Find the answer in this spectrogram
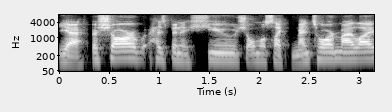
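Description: Here a man speaks with an American accent in a normal speaking voice at a medium pitch. He talks at a fairly quick pace over a quiet background. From New York, Staten Island. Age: 20s. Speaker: spiritual teacher. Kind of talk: casual interview.

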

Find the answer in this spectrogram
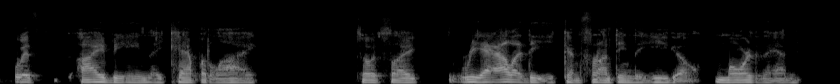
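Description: With a very deep, low pitch and monotone, flat intonation, a man in an American accent speaks at a very slow pace with long, frequent pauses in a dry, close sound with no echo. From United States. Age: 70s. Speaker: spiritual teacher. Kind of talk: casual chat. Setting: video call.

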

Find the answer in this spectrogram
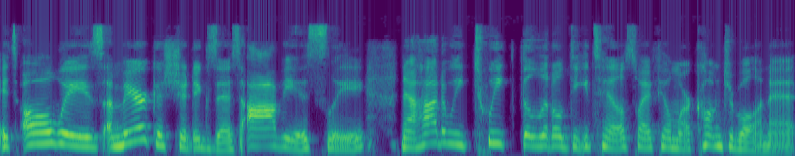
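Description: A woman with an ordinary speaking voice talks at a medium pitch and a fairly quick pace, her lively intonation running with hardly any pauses over a quiet background. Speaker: podcast co-host. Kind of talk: casual banter and interview.

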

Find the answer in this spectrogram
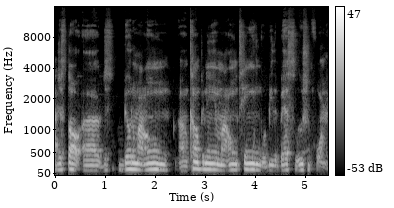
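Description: An eastern North Carolina accent at a moderate pace, with big swings in loudness, fairly even intonation and hardly any pauses. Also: man, medium pitch for a man. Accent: US South, eastern North Carolina. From eastern North Carolina, Tarboro. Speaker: life insurance agent. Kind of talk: casual interview.

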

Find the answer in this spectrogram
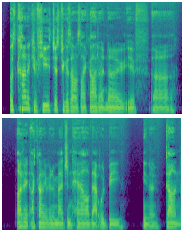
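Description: Here a man with an Australian accent speaks at a medium pitch with fairly even intonation. The sound is dry and close with no echo, in a very clean recording against a silent background. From Sydney, Australia. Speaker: session bass player and producer. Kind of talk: interview conversation.

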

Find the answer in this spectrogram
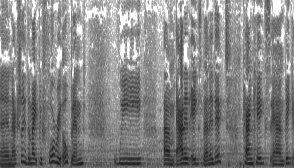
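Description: Noticeable background noise runs under this voice. The speaker talks with a Southern California accent. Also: woman. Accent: Southern Californian English. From US West Coast (Whittier, Southern California). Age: 40s. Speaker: restaurant owner. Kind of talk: casual interview. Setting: on location in a restaurant.

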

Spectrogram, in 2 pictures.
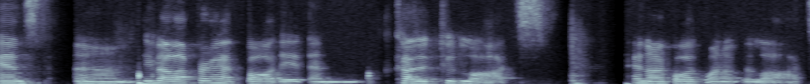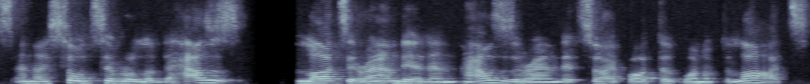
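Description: With an Iranian accent, a woman speaks at a fairly low pitch. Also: ordinary pitch variation, moderate pace. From Iran, rural village. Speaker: real estate investor. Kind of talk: interview, personal story. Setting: studio. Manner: halting, many fillers.

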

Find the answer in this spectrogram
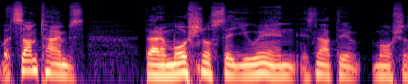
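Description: With a Canadian accent, a man has a normal speaking voice at a medium pitch and ordinary pitch variation. He moves at a fairly quick pace in a very clean recording with a silent background. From Canada, Vancouver. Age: 40s. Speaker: yoga teacher. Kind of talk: casual interview chat. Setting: studio.

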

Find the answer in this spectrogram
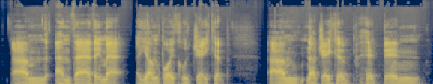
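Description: A man with a very deep, low voice, its intonation fairly even. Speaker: magazine editor and author. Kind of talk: casual podcast interview. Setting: video call.

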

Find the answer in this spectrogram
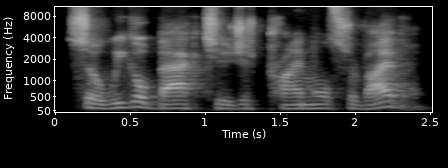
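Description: The background stays quiet. A man's medium-pitched voice keeps a fairly even intonation. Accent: American. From Los Angeles, US. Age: 40s. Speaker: author and entrepreneur. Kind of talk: interview conversation.

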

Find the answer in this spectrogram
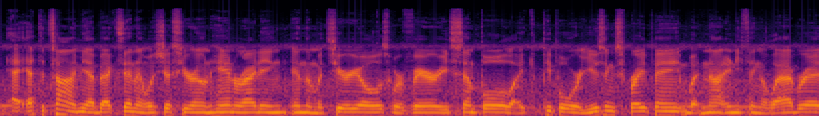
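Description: Over noticeable background noise, a man at medium pitch speaks at a fairly quick pace with hardly any pauses, in a monotone, flat intonation and at very even loudness. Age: 20s. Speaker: graffiti artist and muralist. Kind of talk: casual interview. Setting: outdoors on a front porch.

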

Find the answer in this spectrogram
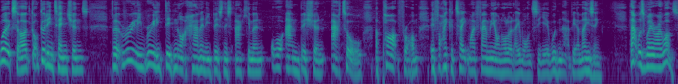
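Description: A man talks with a southern English accent. His voice is fairly high, with lively intonation. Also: moderate pace, very clean recording, silent background. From southern England. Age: 50s. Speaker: entrepreneur. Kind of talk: live interview and talk. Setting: stage with audience.

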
